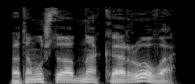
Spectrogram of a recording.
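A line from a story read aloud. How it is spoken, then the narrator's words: Grumbling. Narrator (Russian): Даша начала ворчать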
